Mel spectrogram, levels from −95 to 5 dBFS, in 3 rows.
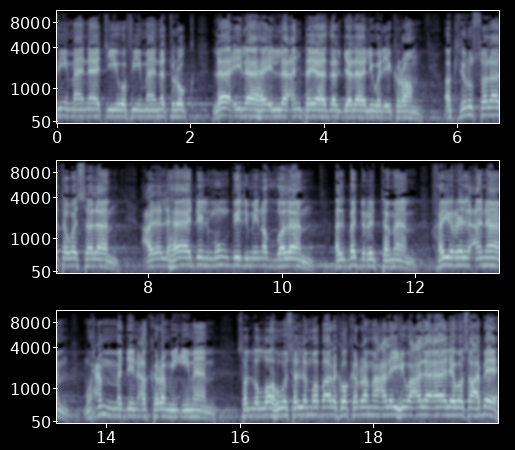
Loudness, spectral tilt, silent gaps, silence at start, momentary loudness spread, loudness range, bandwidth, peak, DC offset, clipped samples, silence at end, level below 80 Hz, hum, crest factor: -17 LUFS; -3.5 dB/octave; none; 0 s; 9 LU; 3 LU; 11 kHz; -4 dBFS; under 0.1%; under 0.1%; 0 s; -54 dBFS; none; 14 dB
